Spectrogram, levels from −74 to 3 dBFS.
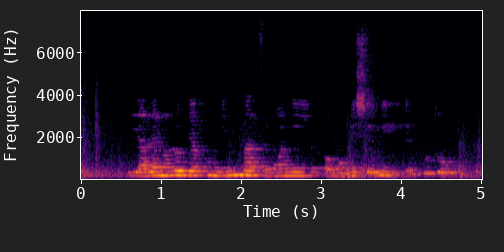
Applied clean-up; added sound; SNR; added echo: none; Fireworks; 19 dB; reverberation time 2.6 s.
